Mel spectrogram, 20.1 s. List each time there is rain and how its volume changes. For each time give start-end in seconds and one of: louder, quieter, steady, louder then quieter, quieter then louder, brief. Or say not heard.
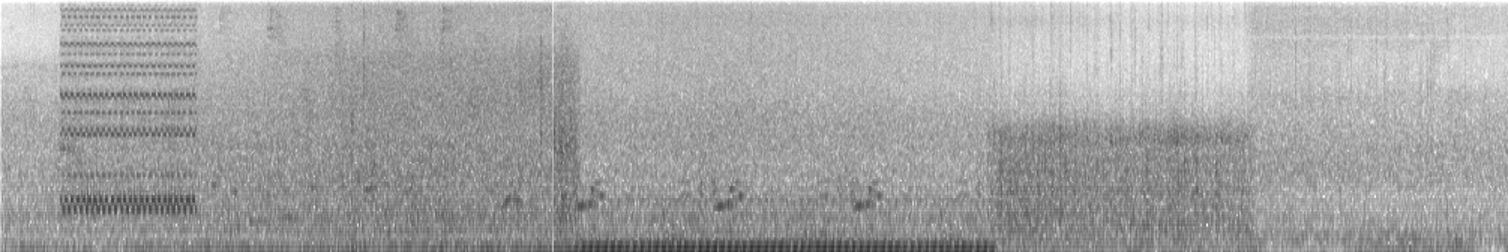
0.0-20.0 louder then quieter.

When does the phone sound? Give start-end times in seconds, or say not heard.
0.8-2.7.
